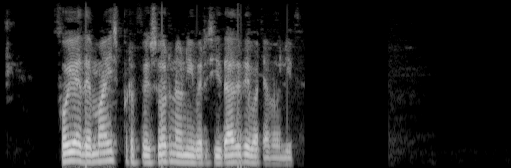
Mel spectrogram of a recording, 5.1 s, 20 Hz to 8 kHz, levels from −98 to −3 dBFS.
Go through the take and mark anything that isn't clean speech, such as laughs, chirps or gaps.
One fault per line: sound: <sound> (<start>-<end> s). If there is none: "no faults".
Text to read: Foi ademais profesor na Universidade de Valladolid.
no faults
